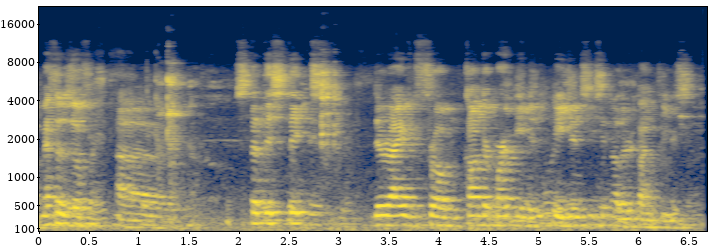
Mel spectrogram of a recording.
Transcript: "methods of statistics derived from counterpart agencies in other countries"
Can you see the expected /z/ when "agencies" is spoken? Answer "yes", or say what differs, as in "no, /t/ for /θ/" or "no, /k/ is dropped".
no, /s/ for /z/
